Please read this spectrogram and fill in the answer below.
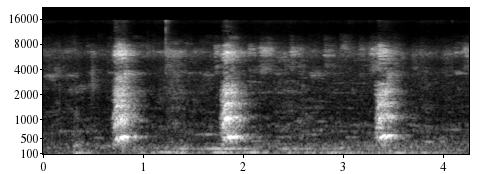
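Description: A dog barking three times, about a second to a second and a half apart.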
